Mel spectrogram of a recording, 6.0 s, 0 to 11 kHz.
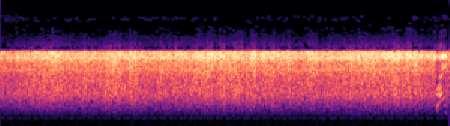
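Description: Steady hiss of shortwave band noise from a KiwiSDR receiver in upper-sideband mode on 3476 kHz, with no signal on the channel. The hiss sounds narrow and thin, squeezed into the receiver's voice-width audio filter.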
